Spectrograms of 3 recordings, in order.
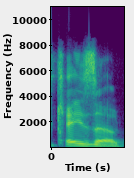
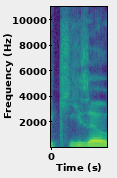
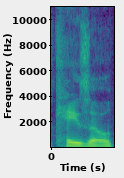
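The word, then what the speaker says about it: Keizo: spelled k-e-i-z-o uh but people are gonna mispronounce it and say kizo because you know k-e-i keith but it's uh it's kaizo pronounced k is o-k-a-y-z-o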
